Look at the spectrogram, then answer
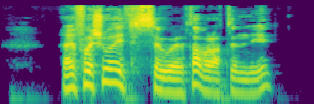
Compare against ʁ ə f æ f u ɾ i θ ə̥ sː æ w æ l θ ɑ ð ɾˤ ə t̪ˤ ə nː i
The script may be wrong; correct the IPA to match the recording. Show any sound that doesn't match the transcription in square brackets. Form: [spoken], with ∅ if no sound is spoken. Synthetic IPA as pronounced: ʁ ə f æ [ʃ] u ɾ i θ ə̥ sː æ w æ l θ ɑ [v] ɾˤ [ɑ] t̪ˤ ə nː i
